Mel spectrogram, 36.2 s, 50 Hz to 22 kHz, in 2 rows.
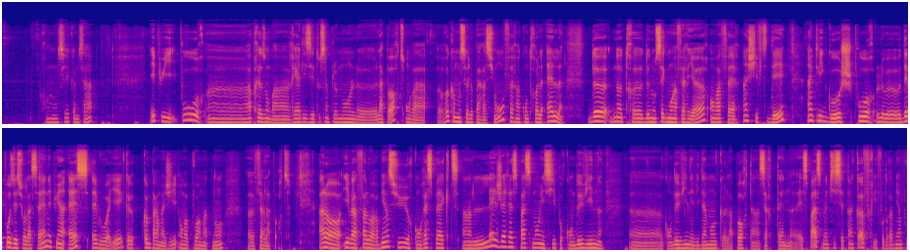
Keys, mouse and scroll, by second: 0.7 Tab, 0.8 scroll down 4, 1.6 ctrl+s, 2.7 shift+middle click, 3.0-4.2 scroll up 2, 4.2 scroll up 1, 4.2 shift+middle click, 5.9 Tab, 8.3 right click, 9.8 ctrl+l, 14.9 shift+d, 18.6 s, 23.9 shift+middle click, 24.1-25.0 scroll up 5, 25.2 shift+middle click, 28.8 Tab, 29.7-30.4 scroll down 6, 30.4 shift+middle click, 31.0 middle click, 31.9-32.2 scroll up 2, 32.2 Tab, 34.2 KP_1, 35.4 shift+middle click, 35.8-36.2 scroll up 3.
